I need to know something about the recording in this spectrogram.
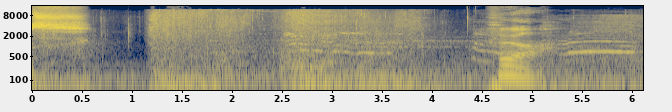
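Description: A blade slashes and strikes flesh with wet splatters.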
